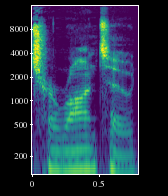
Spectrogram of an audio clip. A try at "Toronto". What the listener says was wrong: No, you don't say the T.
